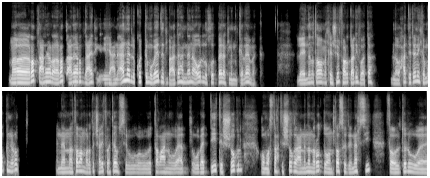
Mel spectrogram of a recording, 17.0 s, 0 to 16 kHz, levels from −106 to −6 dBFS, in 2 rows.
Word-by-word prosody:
ما 135 0 +7
رَد 190 +3 +6
عليّا 170 0 +4
ر - - +1 0.2
رَد 185 - +5
عليّا 170 0 +4
رَد 165 -4 -2
عادي. 155 +2 0 0.2
يعني 120 0 -1
أنا 215 +3 +6
اللي 165 -6 -2
كنت 170 0 -2
مُبادِر 160 +3 +2
بعدها 165 0 +1
إن 150 -1 -3
أنا 155 +1 0
أقول 165 0 +1
له 135 - -4
خُد 140 +1 -5
بالك 155 -4 +1
من 110 -2 -6
كلامك. 160 +6 -4 0.7
لإن 115 +3 0
أنا 140 +1 -4
طبعًا 150 +2 +3
ما 135 -3 -6
كانش 130 +2 -1
ينفع 160 -3 +2
أرُد 150 - 0
عليه 160 - +1
في - - -5
وقتها، 155 -5 -3 0.3
لو 115 -4 -4
حد 155 - 0
تاني 175 +4 +1
كان 140 -3 -4
ممكن 170 +1 -5
يرُد، 175 +7 -2 0.8
إنّما 120 +1 -2
طبعًا 155 +5 +2
ما 120 - -4
ردّيتش 145 +5 -5
عليه 145 - -1
في 140 - -8
وقتها 140 +7 0
وس 140 -6 -4
و 120 - -7 0.4
وطبعًا 125 +2 -2
واب 115 +1 -4
وبدّيت 125 +6 -3
الشغل 175 +9 +1 0.4
ومصلحة 110 -4 -2
الشغل 160 -2 +2
عن 120 -1 0
إن 130 +3 -3
أنا 140 -2 -2
أرُد 165 +1 -2
وأنتصر 130 +4 0
لنفسي، 150 - -2 0.3
فقُلت 115 +2 -1
له 145 0 0
و 120 -4 -2
145 Hz, 220 wpm, -23 LUFS, 125-160 Hz, 0.8 s, ما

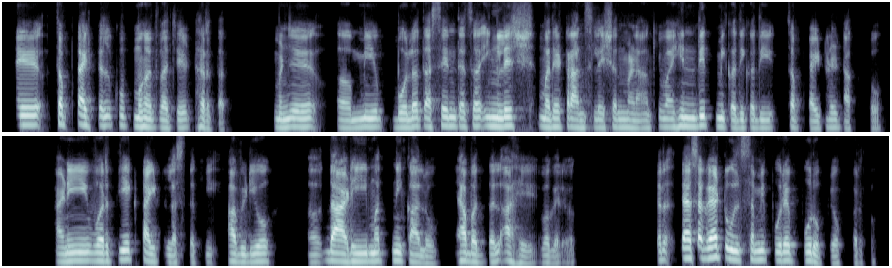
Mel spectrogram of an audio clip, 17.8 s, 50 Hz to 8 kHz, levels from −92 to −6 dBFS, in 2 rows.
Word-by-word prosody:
ते 170 0 +5 0.2
सबटायटल 160 -3 +1
खूप 160 -2 -8
महत्त्वाचे 130 -2 0
ठरतात. - - -5 0.5
म्हणजे 135 +2 +2 0.3
अ, 125 -1 -2
मी 140 +2 +1 0.2
बोलत 140 +2 +1
असेन 150 +2 +1
त्याचं 145 +1 -1
इंग्लिशमध्ये 150 -1 +3
ट्रान्सलेशन 130 0 -1
म्हणा 125 -1 -3
किंवा 140 -1 -4
हिंदीत 145 +3 +2
मी 140 -1 0
कधी-कधी 125 0 -3 0.2
सबटायटल 130 -1 -5
टाकतो - - -11 0.6
आणि 135 +3 +3
वरती 135 +3 +2
एक 155 - 0
टायटल 120 -3 +1
असतं, 110 0 -7
की 120 - -14
हा 130 - +3
व्हिडिओ 125 +2 -1 0.7
दाढी 130 -1 +6
अ, - - -5
मत 135 0 0
निकालो 120 -7 -1 0.2
ह्याबद्दल 125 -2 0
आहे. 110 -7 -3
वगैरे, 110 -2 -9
वगैरे. - - -17 0.8
तर - - -2 0.2
त्या 180 0 +8
सगळ्या 190 +1 +7
टूल्सचा 155 0 +2
मी 155 +1 +1
पुरेपूर 145 -1 0
उपयोग 110 -4 -8
करतो. - - -16
135 Hz, 150 wpm, -24 LUFS, 125-145 Hz, 0.8 s, त्या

